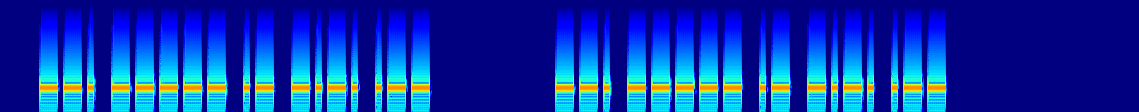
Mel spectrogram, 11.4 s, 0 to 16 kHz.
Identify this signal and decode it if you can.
Morse code, heard as a keyed tone, about 21 wpm, 700 Hz. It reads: G0ACW G0ACW
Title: DXCC-100 Call Signs - 5 Characters - Repeated 3x - 20wpm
